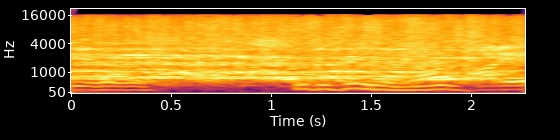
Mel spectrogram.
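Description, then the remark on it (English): Steady, dense applause from a studio audience, a continuous hiss of many clapping hands at an even loudness, with a voice carrying over the top. “Oh, we got people clapping.”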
